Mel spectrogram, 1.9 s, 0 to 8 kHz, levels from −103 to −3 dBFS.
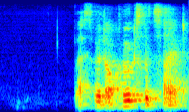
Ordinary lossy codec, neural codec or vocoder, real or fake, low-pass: none; codec, 44.1 kHz, 2.6 kbps, SNAC; fake; 7.2 kHz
